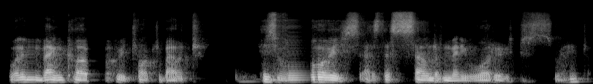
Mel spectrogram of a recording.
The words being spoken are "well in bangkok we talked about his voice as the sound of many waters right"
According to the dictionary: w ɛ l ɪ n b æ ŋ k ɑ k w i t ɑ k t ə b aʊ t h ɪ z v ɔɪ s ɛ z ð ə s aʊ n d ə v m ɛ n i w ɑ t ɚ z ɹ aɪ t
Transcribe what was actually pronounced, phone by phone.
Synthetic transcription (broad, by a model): w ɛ l ɪ n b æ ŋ k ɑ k w i t ɑ k t ə b aʊ t h ɪ z v ɔɪ s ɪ z ð ə s aʊ n d ə v m ɛ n i w ɑ t ɚ z ɹ aɪ t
